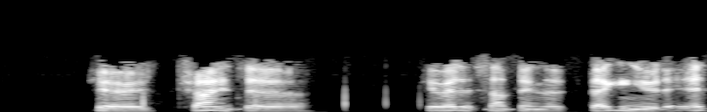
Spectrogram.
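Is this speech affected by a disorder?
Yes: Parkinson's; stem cell infusions in houston, infusions finished, assessment due in september; in clinical trial of stem cell therapy derived from donated bone marrow.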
